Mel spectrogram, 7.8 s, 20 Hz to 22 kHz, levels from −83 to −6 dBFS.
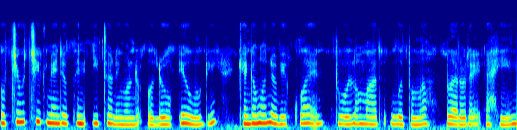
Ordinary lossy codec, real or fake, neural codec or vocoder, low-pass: none; fake; codec, 24 kHz, 0.9 kbps, WavTokenizer, small release; 10.8 kHz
